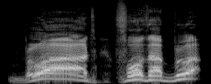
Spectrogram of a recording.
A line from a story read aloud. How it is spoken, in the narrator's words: triumphant roar was cut short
